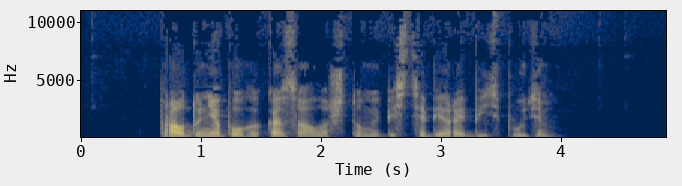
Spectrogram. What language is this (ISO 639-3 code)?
bel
